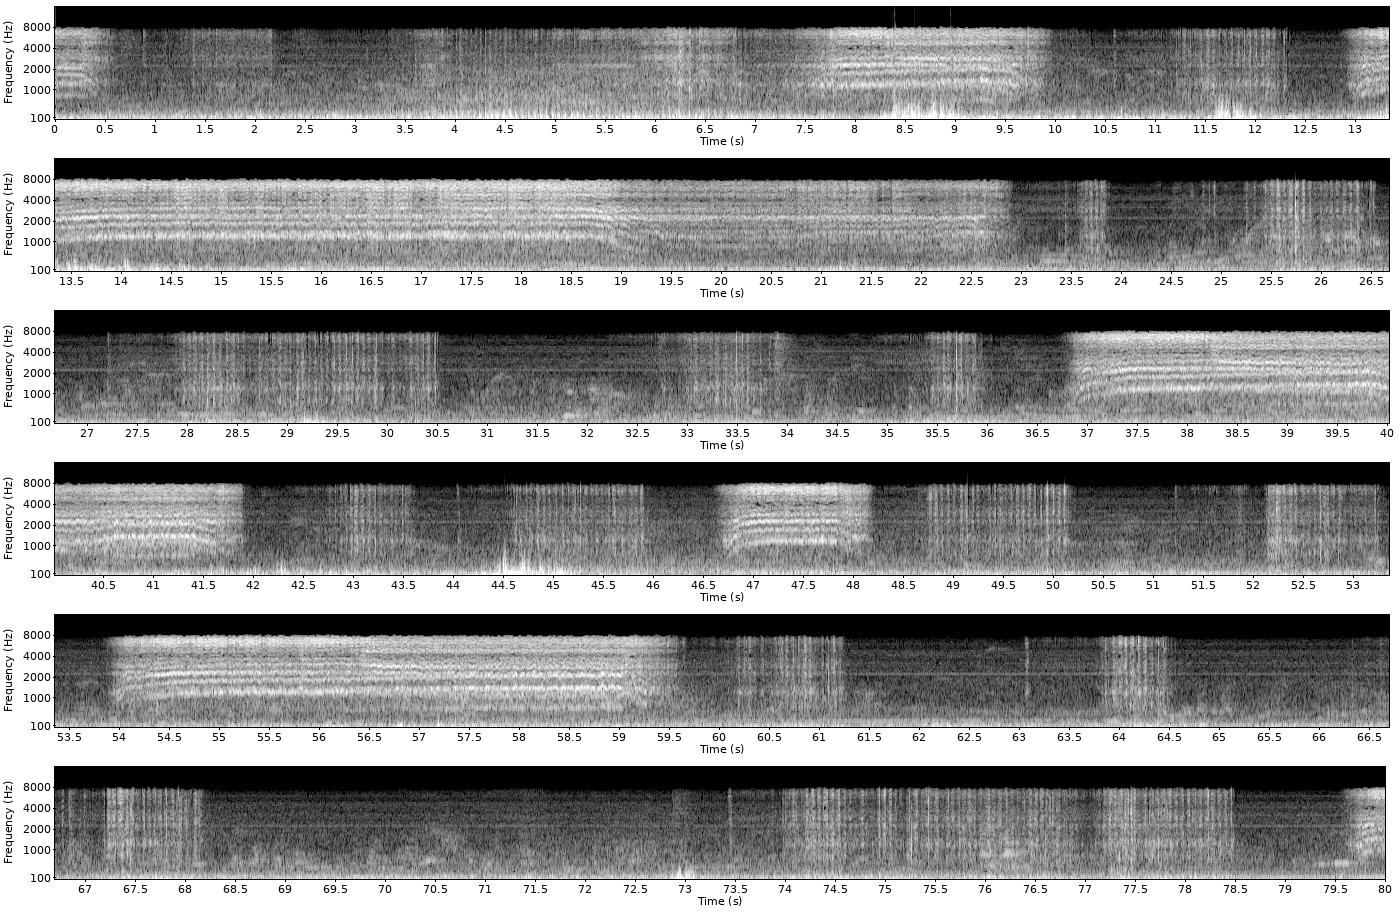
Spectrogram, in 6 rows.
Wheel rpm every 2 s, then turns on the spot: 30, 10, 20, 70, 130, 10, 70, 160, 160, 130, 80, 40, 10, 20, 30, 10, 20, 10, 70, 160, 130, 20, 20, 70, 30, 10, 20, 140, 160, 90, 20, 0, 10, 10, 0, 0, 0, 30, 30, 20.
10-12 24-26 28-36 42-46 48-50 60-62 64-68 74-78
